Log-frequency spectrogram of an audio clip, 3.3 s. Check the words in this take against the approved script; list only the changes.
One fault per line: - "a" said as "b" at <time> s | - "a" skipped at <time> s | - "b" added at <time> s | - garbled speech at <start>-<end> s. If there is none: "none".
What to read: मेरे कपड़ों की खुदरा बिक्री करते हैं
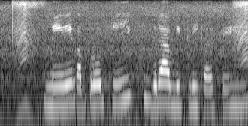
none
